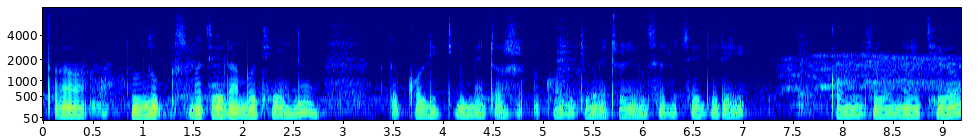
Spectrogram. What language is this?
Nepali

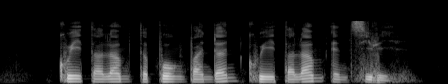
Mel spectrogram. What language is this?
English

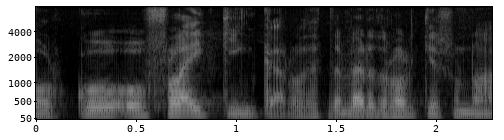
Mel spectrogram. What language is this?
Icelandic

